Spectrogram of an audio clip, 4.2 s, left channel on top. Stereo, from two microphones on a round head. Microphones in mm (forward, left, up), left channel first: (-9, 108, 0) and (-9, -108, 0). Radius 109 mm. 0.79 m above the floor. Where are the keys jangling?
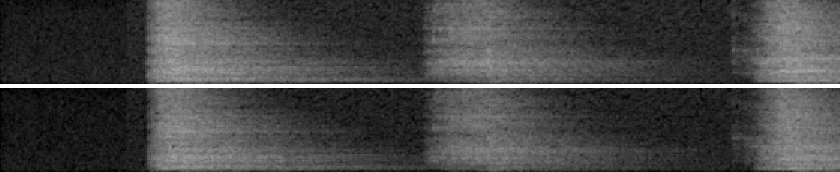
85° left, 4.5 m; by 4.1 s 55° left (ahead or behind), 4.5 m.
